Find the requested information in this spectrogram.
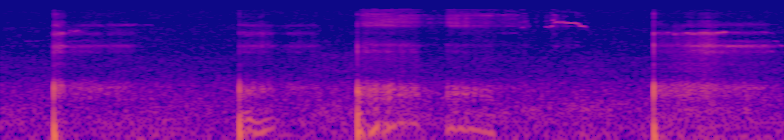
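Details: Sleeping dog snoring: low, rough snorts and snuffling breaths at irregular intervals, with quiet room noise between them.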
